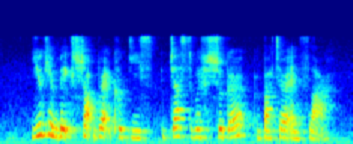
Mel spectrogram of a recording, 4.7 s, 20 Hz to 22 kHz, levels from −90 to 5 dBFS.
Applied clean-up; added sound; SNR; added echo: none; none; none; none.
